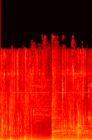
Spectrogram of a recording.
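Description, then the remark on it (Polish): Wet, squelchy sloshing as raw chicken is stirred and tossed with salt, pepper, gyros seasoning, hot paprika and sweet paprika in a bowl, a steady moderate churning with soft irregular slaps and a low hum underneath. “I wszystko teraz dokładnie mieszamy.”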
